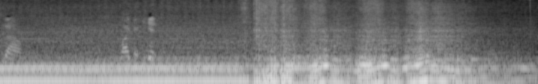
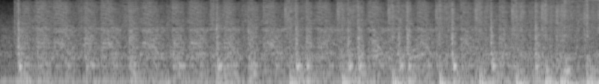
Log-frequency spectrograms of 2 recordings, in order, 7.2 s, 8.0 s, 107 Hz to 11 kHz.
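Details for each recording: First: K24-swapped dirt car after replacing a dead injector with a stock one: even idle, then several clean throttle blips rising and falling smoothly on all four cylinders with no miss or stumble. Normal running. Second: Honda K24-swapped dirt car on its first start with a K-Pro ECU: fires and stumbles with an uneven lumpy beat, no idle, one cylinder missing; coil swap didn't help, noid light showed the injector getting power; misfire from a dead fuel injector.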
